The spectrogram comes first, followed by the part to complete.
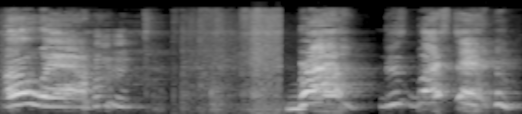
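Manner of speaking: high, laughing through words. Real, not acted. Laughing at her own busted moment. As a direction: giggle as you say it.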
